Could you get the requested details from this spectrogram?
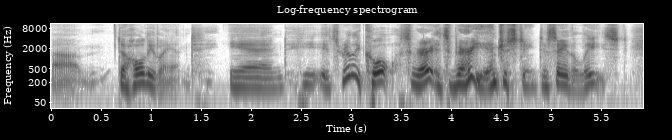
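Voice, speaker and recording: His voice is fairly high for a man, somewhat breathy, and dark and mellow in tone, with ordinary pitch variation and big swings in loudness. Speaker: podcast host and coach. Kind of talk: casual podcast outro. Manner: fast.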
